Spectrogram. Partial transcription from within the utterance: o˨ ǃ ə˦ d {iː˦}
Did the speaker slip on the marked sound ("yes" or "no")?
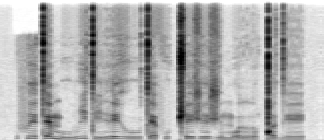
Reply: yes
